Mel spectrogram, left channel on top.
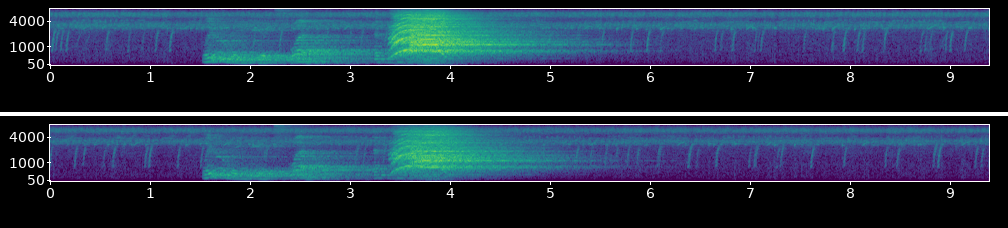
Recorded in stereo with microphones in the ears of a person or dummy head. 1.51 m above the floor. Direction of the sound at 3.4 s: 50° left (ahead or behind).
